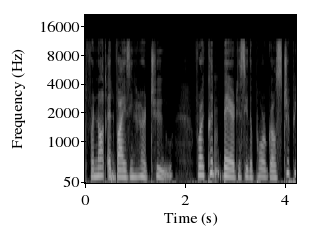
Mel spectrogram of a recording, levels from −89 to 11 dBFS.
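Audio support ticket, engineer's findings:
AAC frame loss with concealment, 0.52–0.61 s: brief smeared, phasey patch scattered across about 80 ms, each gap roughly 20 ms at most. Decoder rebuilding from last good spectrum, so no hard silence or click, unlike a plain dropout.

Same fault, 2.60–2.78 s: heavier, about 120 ms concealed across 140 ms, longest run around 50 ms. Short gaps fit 10 ms frames, likely the low-delay AAC-ELD stream. Decoded audio between losses sounds light on codec damage.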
